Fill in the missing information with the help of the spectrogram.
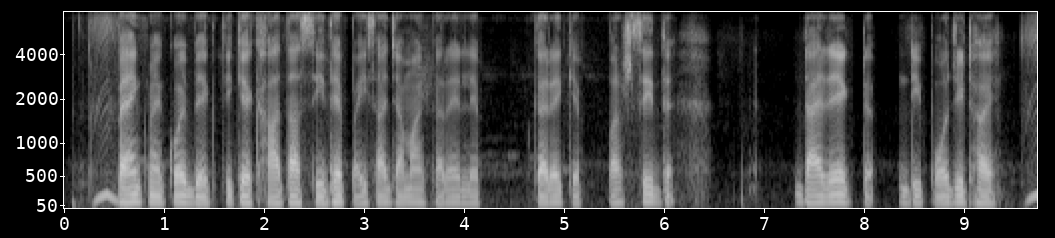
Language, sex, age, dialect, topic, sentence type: Magahi, male, 18-24, Central/Standard, banking, statement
